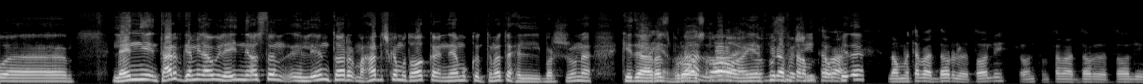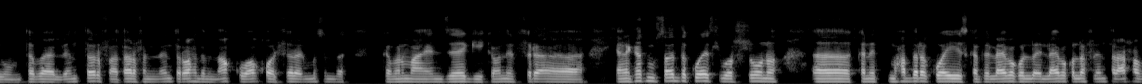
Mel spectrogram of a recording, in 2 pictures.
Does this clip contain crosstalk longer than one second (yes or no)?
yes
